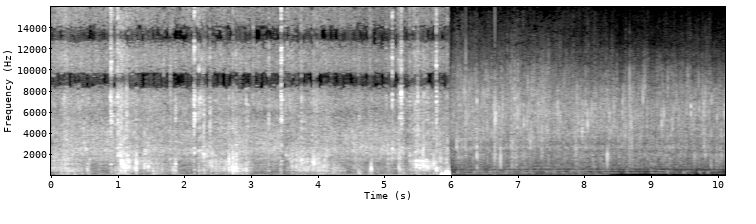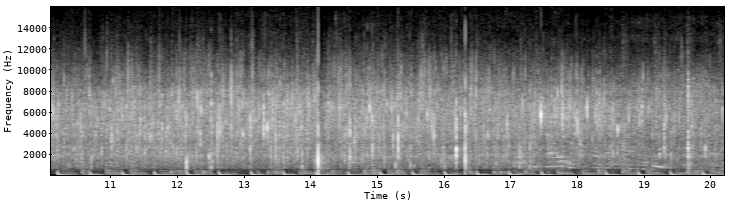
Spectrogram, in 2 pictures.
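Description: Crab for a curry frying in oil in a pan, first as a loud, dense sizzle and then a softer, steady crackle with occasional stirring clatter and no talk.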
